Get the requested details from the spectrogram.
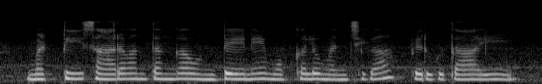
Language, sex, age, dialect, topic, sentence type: Telugu, female, 18-24, Telangana, agriculture, statement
